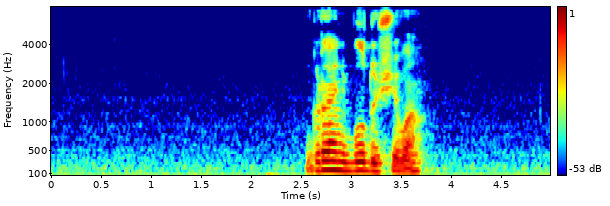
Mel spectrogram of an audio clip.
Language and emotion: Russian, sad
